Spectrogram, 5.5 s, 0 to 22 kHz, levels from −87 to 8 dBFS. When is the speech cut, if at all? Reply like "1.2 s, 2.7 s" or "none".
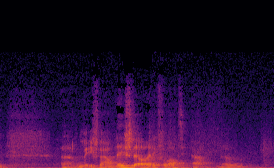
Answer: none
